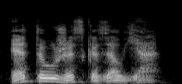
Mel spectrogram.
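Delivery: plain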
